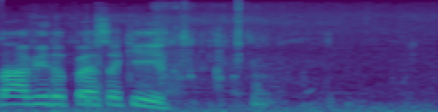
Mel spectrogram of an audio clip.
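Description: Water splashes as a fish thrashes at the surface.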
